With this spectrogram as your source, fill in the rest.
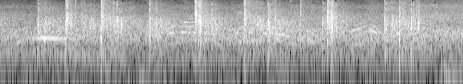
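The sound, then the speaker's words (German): Sharp whip cracks snap out again and again, roughly eight in irregular succession, loud, over a steady outdoor bustle of crowd noise in an open square in Villingen during carnival; mostly children and teenagers are cracking whips in the dark. “Da steht auch der Fastnachtsbaum in der Mitte und hier sind gerade hauptsächlich Kinder und Jugendliche, die im Dunkeln mit Peitschen knallen und im Hintergrund klingen diese Glocken wahnsinnig laut.”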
